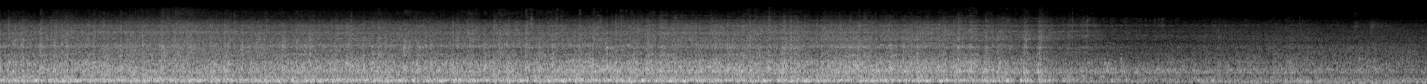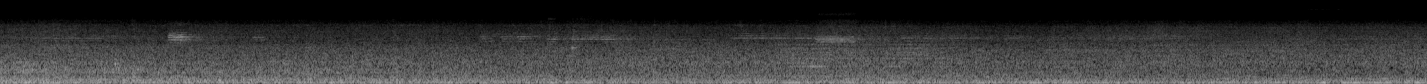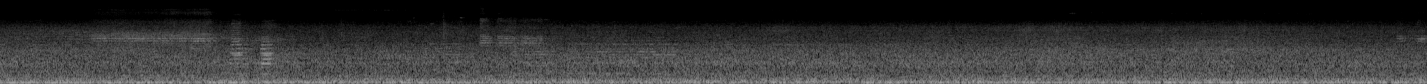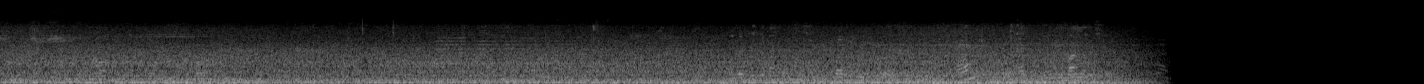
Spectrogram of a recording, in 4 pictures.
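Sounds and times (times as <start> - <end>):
train rumbling: 0.0 - 19.0, 31.4 - 54.2.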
